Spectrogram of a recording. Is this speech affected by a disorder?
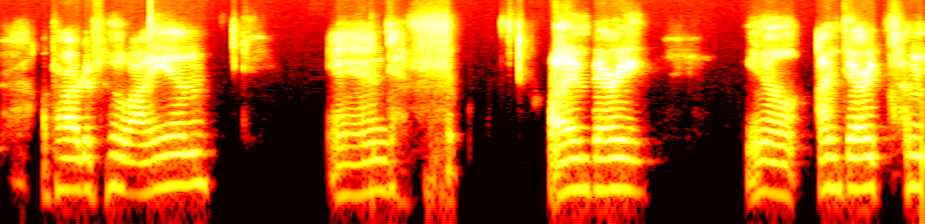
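Yes: cerebral palsy.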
